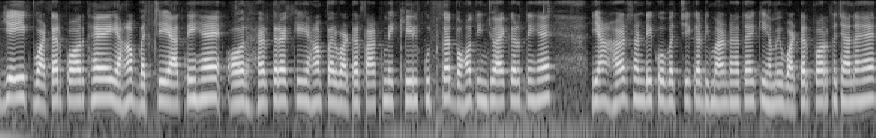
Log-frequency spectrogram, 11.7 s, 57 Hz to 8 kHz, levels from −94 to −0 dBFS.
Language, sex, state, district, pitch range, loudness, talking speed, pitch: Hindi, female, Chhattisgarh, Bastar, 210-225 Hz, -16 LUFS, 185 wpm, 220 Hz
